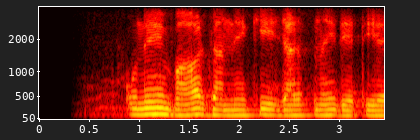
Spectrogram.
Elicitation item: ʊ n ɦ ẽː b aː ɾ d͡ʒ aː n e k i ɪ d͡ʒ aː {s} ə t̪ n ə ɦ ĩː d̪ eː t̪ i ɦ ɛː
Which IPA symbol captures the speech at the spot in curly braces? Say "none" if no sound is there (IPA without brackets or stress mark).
z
